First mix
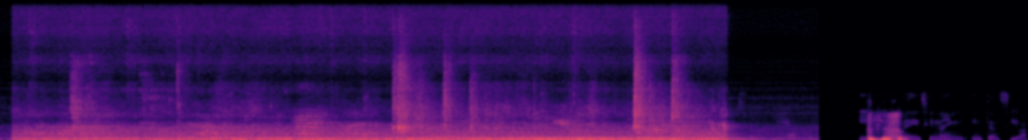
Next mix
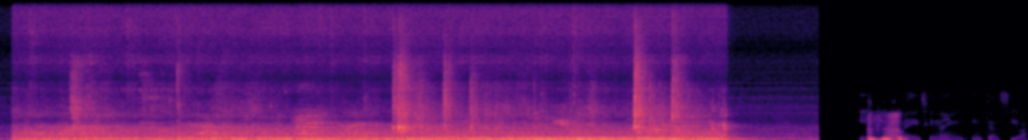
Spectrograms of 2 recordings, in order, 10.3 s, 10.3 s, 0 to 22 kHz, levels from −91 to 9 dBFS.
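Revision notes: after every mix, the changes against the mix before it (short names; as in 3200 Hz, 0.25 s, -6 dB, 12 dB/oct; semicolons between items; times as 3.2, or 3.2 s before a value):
background +10.0 dB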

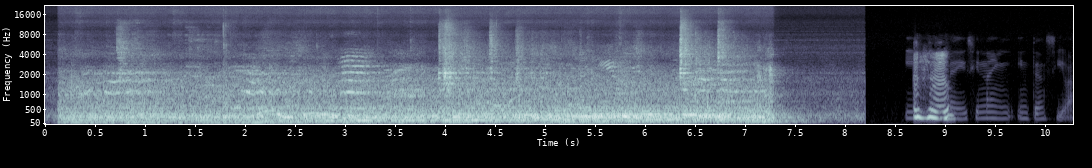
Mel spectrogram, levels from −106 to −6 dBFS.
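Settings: second voice: add high shelf 2300 Hz +11.5 dB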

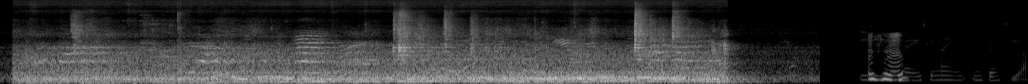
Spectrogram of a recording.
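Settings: first voice +5.5 dB; second voice -4.0 dB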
